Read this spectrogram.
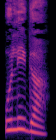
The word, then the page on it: ಉಲಿಗ: Kannada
